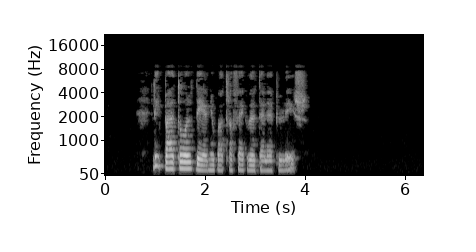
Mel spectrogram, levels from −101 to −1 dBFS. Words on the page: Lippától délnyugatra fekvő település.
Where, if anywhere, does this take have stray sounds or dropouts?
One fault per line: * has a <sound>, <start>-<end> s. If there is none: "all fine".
all fine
